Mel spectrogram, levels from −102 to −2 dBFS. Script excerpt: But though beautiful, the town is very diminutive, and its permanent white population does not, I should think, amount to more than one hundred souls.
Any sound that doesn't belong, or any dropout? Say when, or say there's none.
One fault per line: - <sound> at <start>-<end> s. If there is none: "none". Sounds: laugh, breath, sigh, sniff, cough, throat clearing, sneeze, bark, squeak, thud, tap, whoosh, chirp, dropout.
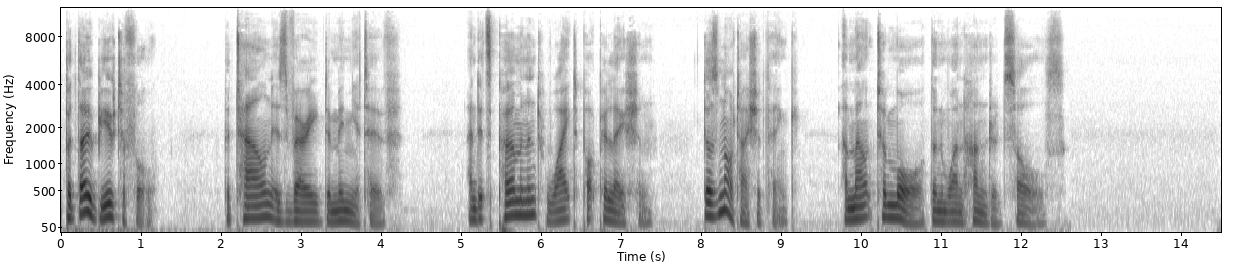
none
